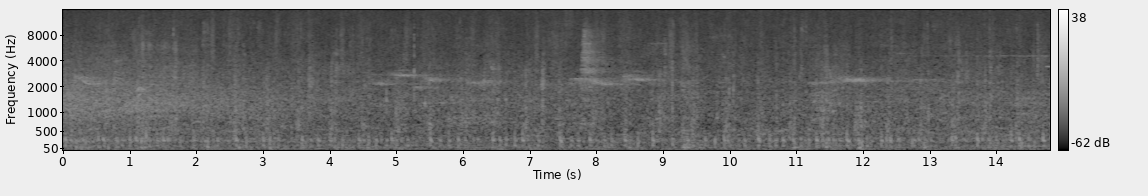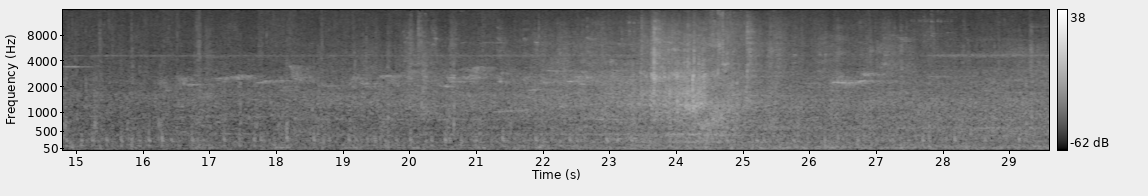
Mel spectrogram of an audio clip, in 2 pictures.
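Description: A vehicle drives steadily along a street with a low rumble of tyres and engine.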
